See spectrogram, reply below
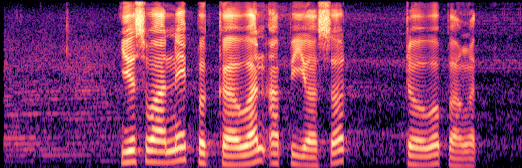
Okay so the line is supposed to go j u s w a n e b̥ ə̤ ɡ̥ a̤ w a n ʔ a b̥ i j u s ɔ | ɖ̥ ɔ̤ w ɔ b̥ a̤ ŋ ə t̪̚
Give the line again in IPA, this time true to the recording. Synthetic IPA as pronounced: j u s w a n e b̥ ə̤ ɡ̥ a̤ w a n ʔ a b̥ i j ɔ s ɔ | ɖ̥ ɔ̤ w ɔ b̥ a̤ ŋ ə t̪̚

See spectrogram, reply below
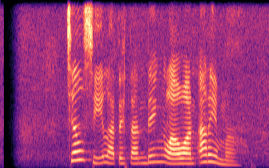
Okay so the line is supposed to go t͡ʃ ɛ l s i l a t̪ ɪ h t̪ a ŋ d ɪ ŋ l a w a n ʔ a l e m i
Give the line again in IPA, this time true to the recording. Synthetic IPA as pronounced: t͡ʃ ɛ l s i l a t̪ ɪ h t̪ a n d ɪ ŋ l a w a n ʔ a ɾ e m a

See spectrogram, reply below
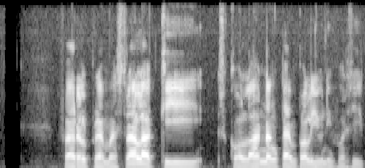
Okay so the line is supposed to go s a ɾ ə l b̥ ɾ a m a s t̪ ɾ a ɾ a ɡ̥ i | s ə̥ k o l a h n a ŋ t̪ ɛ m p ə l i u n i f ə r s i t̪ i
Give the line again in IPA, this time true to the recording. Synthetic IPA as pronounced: f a ɾ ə l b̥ ɾ a m a s t̪ ɾ a l a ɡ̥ i | s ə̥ k o l a h n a ŋ t̪ ɛ m p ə l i u n i f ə r s i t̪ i

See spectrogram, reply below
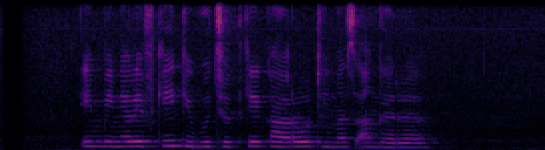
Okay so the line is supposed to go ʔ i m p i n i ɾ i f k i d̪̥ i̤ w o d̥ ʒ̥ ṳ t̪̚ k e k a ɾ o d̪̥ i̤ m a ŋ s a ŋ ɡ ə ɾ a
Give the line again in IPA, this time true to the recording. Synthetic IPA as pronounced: ʔ i m p i n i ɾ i f k i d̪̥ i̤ w u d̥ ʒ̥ ṳ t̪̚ k e k a ɾ o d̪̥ i̤ m a s a ŋ ɡ a ɾ a

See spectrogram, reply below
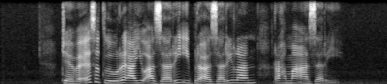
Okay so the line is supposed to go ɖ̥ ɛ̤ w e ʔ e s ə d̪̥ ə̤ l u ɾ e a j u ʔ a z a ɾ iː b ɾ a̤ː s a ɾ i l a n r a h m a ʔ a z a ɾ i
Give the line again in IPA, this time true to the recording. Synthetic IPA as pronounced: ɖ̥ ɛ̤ w e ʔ e s ə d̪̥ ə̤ l u ɾ e a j u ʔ a z a ɾ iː b ɾ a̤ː z a ɾ i l a n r a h m a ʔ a z a ɾ i

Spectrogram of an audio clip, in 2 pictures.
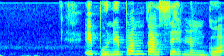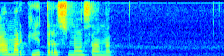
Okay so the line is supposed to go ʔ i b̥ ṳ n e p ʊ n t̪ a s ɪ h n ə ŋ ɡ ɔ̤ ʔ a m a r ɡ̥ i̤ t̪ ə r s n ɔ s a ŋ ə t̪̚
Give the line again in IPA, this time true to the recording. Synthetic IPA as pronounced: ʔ i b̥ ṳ n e p ʊ n t̪ a s ɪ h n ə ŋ ɡ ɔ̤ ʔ a m a r ɡ̥ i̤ t̪ ə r s n ɔ s a ŋ ə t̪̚

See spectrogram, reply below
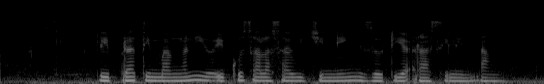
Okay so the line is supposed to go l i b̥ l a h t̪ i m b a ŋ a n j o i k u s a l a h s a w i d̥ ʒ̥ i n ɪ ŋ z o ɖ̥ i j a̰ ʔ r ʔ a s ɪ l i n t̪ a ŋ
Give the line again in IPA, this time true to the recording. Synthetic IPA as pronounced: l i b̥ ɾ a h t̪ i m b a ŋ a n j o i k u s a l a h s a w i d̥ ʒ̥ i n ɪ ŋ z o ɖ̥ i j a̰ ʔ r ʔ a s i l i n t̪ a ŋ

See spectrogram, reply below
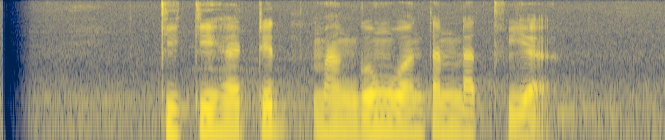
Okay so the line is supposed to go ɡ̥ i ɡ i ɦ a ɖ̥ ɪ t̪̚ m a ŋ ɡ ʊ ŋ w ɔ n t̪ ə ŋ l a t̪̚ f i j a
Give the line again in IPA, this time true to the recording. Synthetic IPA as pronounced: ɡ̥ i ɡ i ɦ a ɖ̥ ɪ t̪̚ m a ŋ ɡ ʊ ŋ w ɔ n t̪ ə n l a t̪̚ f i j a

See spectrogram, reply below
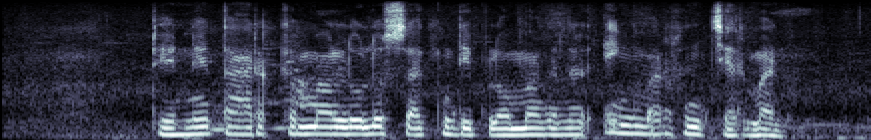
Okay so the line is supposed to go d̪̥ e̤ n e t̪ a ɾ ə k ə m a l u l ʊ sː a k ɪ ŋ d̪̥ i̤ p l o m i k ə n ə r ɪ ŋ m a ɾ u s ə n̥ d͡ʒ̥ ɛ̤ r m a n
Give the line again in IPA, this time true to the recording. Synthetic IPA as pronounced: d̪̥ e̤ n e t̪ a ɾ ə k ə m a l u l ʊ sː a k ɪ ŋ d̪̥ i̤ p l o m a k ə n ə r ɪ ŋ m a ɾ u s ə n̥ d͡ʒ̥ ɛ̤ r m a n

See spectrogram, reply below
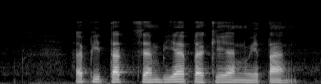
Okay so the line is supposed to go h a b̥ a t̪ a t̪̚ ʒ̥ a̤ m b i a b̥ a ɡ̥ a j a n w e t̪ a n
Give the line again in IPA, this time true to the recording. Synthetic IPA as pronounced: h a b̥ i t̪ a t̪̚ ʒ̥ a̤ m b i a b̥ a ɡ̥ e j a n w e t̪ a n

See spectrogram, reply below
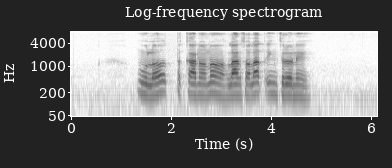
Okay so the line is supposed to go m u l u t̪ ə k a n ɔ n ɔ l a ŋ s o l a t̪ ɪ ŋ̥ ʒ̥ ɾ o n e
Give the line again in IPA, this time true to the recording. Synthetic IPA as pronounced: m u l ɔ t̪ ə k a n ɔ n ɔ l a n s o l a t̪ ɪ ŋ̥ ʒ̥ ɾ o n e

